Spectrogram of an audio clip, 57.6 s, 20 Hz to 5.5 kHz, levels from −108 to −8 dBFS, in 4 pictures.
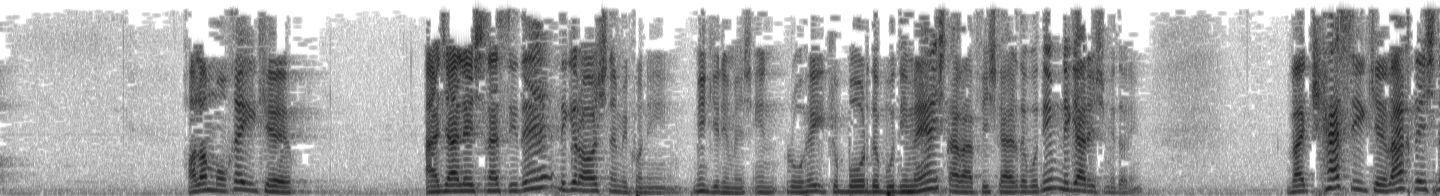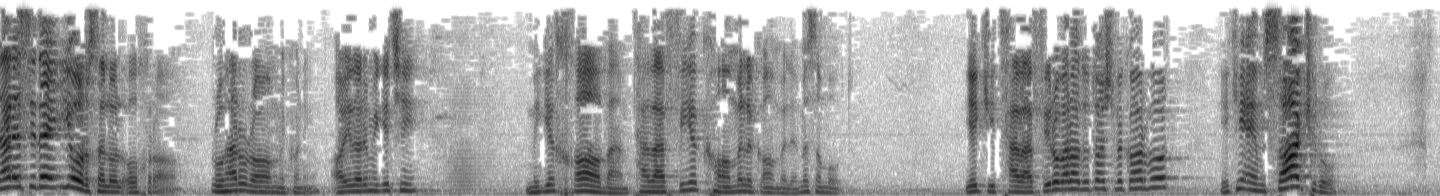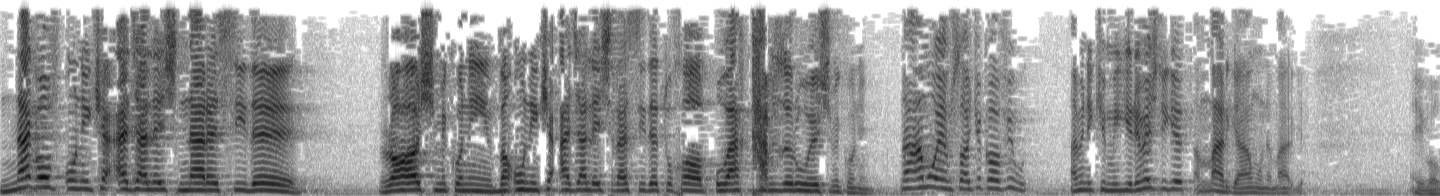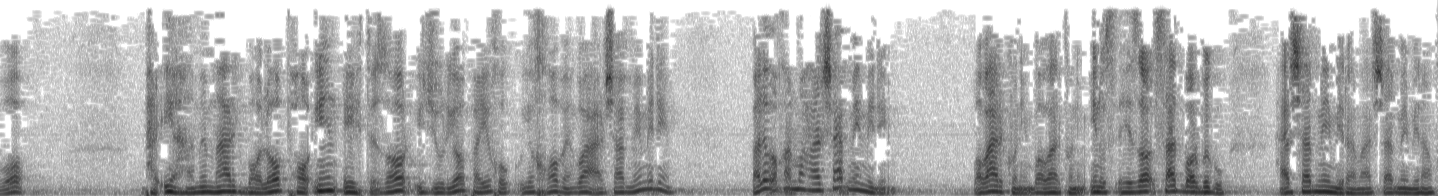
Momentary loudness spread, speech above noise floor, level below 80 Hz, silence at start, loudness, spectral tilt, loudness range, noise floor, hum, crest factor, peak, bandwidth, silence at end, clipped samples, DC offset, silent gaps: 18 LU; 34 dB; -56 dBFS; 0 s; -24 LUFS; -5.5 dB/octave; 12 LU; -59 dBFS; none; 24 dB; -2 dBFS; 5.4 kHz; 0 s; under 0.1%; under 0.1%; none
